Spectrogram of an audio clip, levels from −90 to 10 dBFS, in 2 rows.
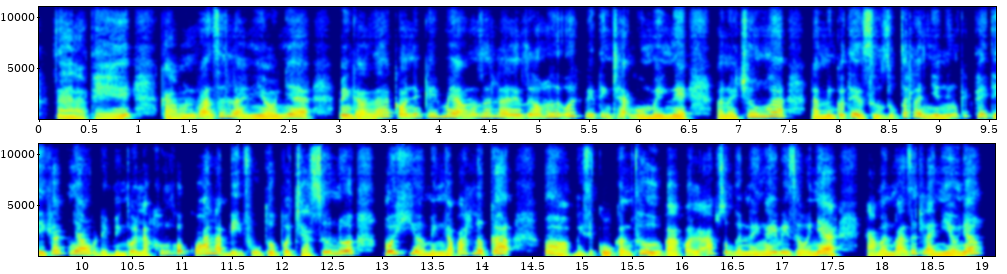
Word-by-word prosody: ra 225 -2 0
là 200 -2 -1
thế! 195 +5 -1 0.3
Cảm 205 -5 -1
ơn 235 +3 -2
bạn 255 - +2
rất 320 +2 -4
là 280 -6 +2
nhiều 225 -2 +2
nha. 255 +2 +3 0.3
Mình 225 -1 +4
cảm 195 -2 -1
giác 315 +5 -1
có 255 - +1
những 275 +3 -3
cái 300 0 -3
mẹo 300 -6 +1
nó 250 +1 -5
rất 320 +4 -4
là 255 -7 +1
giờ 245 0 0
hữu 295 +3 -3
ích 350 +1 0
với 260 -1 -3
tình 260 -3 -4
trạng 255 -3 -3
của 215 -2 -1
mình 220 +1 +2
nè. 210 -2 +4 0.3
Và 205 - -2
nói 205 +1 0
chung 300 +6 0
á, 350 -3 +3 0.3
là 220 - 0
mình 215 0 +1
có 230 - 0
thể 270 -5 +4
sử 215 0 -3
dụng 205 0 -8
rất 330 +1 -4
là 310 - +3
nhiều 235 -3 0
những 240 +4 -3
cách 355 -1 -13
thay 280 -2 0
thế 230 -3 +1
khác 300 0 -1
nhau, 270 -2 +4
để 190 -4 -6
mình, 180 -2 -5
gọi 180 -1 0
là, 175 0 -2
không 275 0 -7
có 280 0 +3
quá 270 +3 +3
là 330 - +3
bị 230 -3 -4
phụ 215 -1 -4
thuộc 215 -3 +1
vào 185 - 0
trà 180 -1 -5
sữa 240 +8 0
nữa 280 +3 +6 0.3
mỗi 260 +2 +9
khi 300 - +1
mà 245 - +3
mình 200 -1 -1
gặp 195 -2 -1
áp 270 +3 -1
lực 295 -3 +2
á. 310 +4 +5 0.4
Wow, 230 -7 +2
mình 195 -1 -5
sẽ 245 - -8
cố 215 -3 +3
gắng 195 +1 -2
thử 230 -9 +2
và, 175 0 0
gọi 170 -1 -1
là, 175 - -2
áp 270 - -1
dụng 220 - -3
cái 200 - -3
này 225 -1 -1
ngay 225 +2 +1
bây 235 0 +1
giờ 210 -4 -2
nha. 240 +3 +5 0.3
Cảm 170 0 -3
ơn 210 +3 0
bạn 230 - 0
rất 305 0 -4
là 240 -4 +3
nhiều 205 -1 +2
nhá. 280 +11 +3
235 Hz, 300 wpm, -21 LUFS, 210-275 Hz, 0.4 s, mỗi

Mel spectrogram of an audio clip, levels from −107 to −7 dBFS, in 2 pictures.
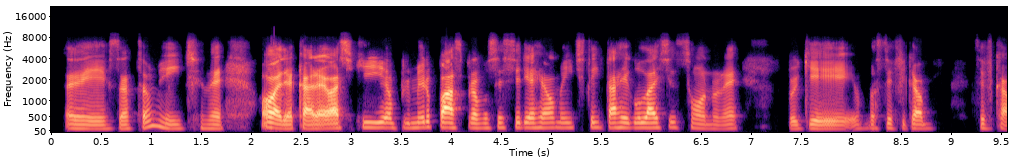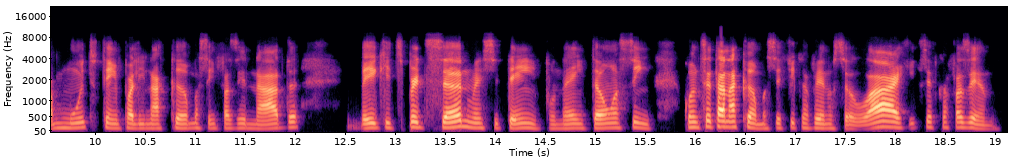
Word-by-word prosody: É, 125 -2 0
exatamente, 125 - -6
né? 130 -2 -2 0.4
Olha, - - +8
cara, - - +6
eu - - +8
acho - - +5
que 160 -1 -2
o 150 - -3
primeiro 155 +3 -5
passo 155 -3 +7
pra 150 - 0
você 145 +2 -9
seria, 155 0 -3
realmente, 155 0 -5
tentar 160 -1 0
regular 155 0 +1
esse 160 +2 -11
sono, 135 -5 -8
né? 130 +2 -5 0.5
Porque 120 - -3
você 135 +2 -11
fica 130 0 -2 0.5
você 140 - -11
fica 120 - -4
muito 150 +3 -10
tempo, 140 -3 -3
ali, 135 -1 -1
na 135 0 -2
cama 140 +1 -6
sem 135 -1 -14
fazer 140 +1 -9
nada. 135 +5 0 0.6
Meio 145 +2 +3
que 155 +1 -9
desperdiçando 165 +2 +2
esse 145 -2 -10
tempo, 135 -2 -5
né? 130 +1 -6
Então, 140 +2 -2
assim, 155 -2 -7 0.3
quando 170 -1 -5
você 185 - 0
tá 180 0 +8
na 175 0 +4
cama, 135 -6 -3
você 130 +3 -10
fica 145 +1 -12
vendo 140 -1 -4
o - - -16
celular? 130 +8 +6
Que 145 -2 -21
que - - -29
você 170 - -8
fica 165 0 -16
fazendo? 155 -8 -4
145 Hz, 175 wpm, -23 LUFS, 130-155 Hz, 0.6 s, Olha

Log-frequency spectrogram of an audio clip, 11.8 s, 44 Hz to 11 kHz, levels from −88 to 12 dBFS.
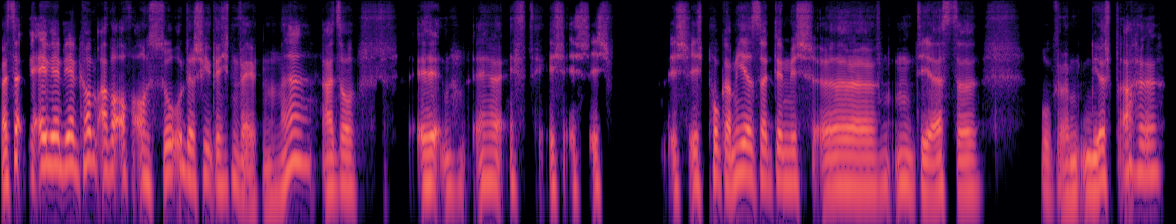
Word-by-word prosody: Weißt - - +2
du, - - +8
ey, 190 +1 +5
wir 190 -1 +7
wir 190 -1 +6
kommen 210 +2 +1
aber 165 +1 +3
auch - - 0
aus 135 -5 -3
so 150 - +2
unterschiedlichen 135 - -1
Welten, 85 +2 -4
ne? 195 - 0
Also, 115 0 0 0.6
äh, 125 +1 +4
hm, 115 +1 -9
äh, 130 0 -2
ich 125 -3 -9 0.2
ich - - -6
ich - - -8
ich - - -5 0.6
ich - - -5
ich 125 -5 -3
programmiere, 145 +2 +2
seitdem 135 -1 0
ich, 130 -1 -2
äh, 115 0 +3
hm, 120 0 -6
die 110 - 0
erste 110 +1 0 0.6
Programmiersprache, 140 - -1
125 Hz, 160 wpm, -23 LUFS, 115-150 Hz, 0.6 s, du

